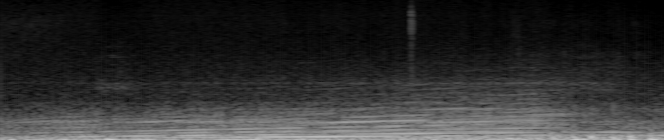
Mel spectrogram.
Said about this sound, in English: Yeah, I mean, you push the pedal down even in comfort mode and it goes. It's not a neck-breaking acceleration situation. It is moving a big car, so be patient, but it's still quick.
